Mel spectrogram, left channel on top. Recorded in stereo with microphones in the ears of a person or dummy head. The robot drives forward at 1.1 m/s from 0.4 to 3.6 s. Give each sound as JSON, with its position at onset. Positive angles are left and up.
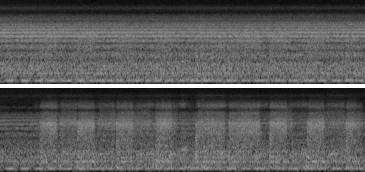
{"t": 0.0, "sound": "a drone", "side_deg": 45}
